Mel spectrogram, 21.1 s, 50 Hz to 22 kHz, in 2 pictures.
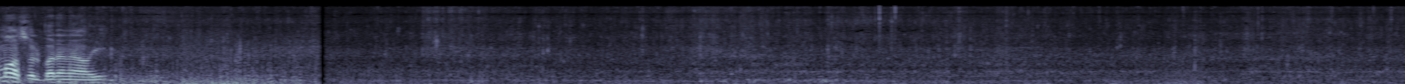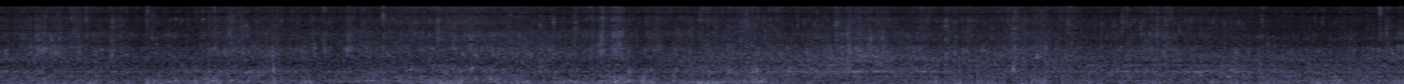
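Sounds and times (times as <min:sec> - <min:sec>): river water: 0:00.0 - 0:21.0
wind: 0:00.0 - 0:21.0.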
